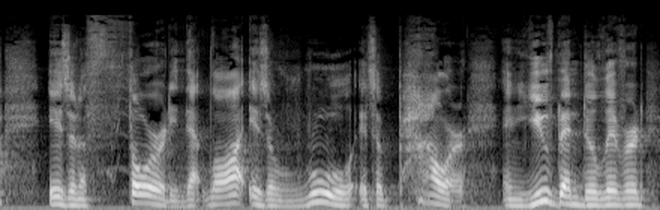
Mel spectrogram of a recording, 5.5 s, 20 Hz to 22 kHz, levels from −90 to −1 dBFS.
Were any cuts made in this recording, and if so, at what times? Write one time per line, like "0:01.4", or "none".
none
